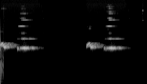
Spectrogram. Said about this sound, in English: and then you realize the cuckoo clock is cuckooing again.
